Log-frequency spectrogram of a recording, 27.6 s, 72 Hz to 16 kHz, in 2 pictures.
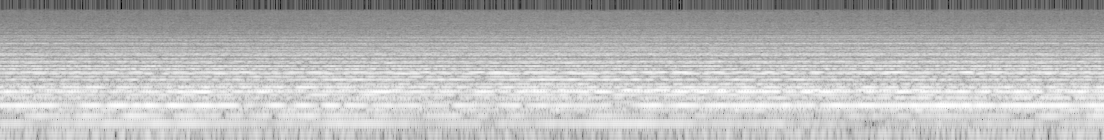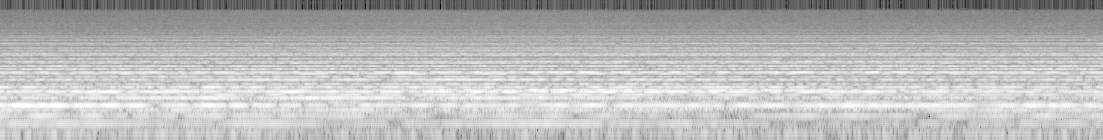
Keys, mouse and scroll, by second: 0.0 shift+`, 10.5 a, 10.7 a, 15.8 click, 17.5-18.9 middle drag, 18.9 click, 19.9 Delete, 20.4-20.8 scroll up 4, 21.1-22.3 middle drag, 22.3 click, 23.4-26.4 drag.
